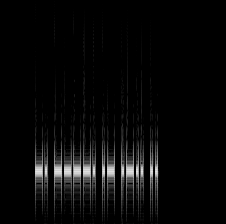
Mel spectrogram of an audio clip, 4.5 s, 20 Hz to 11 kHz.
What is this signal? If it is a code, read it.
Morse code, heard as a keyed tone, about 25 wpm, 700 Hz. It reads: N9ALI
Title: USA Call Signs - 5 Characters - 4x Character Spacing - 25wpm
